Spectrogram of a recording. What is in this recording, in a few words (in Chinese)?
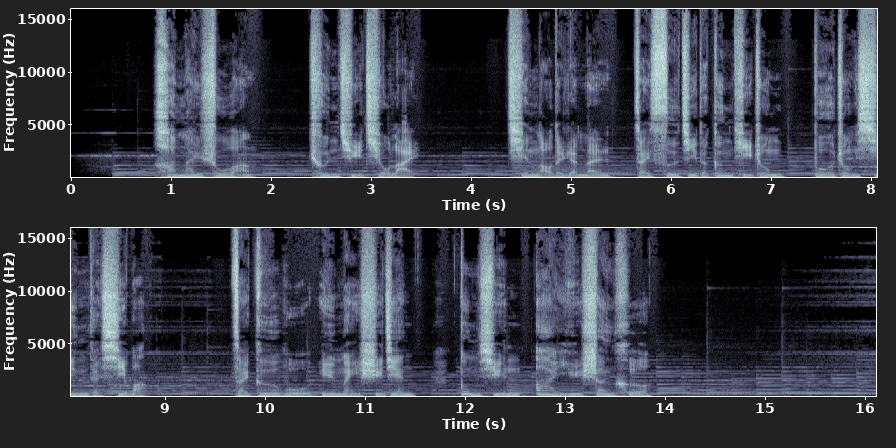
男 纪录片 舒缓; 花开河州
